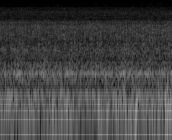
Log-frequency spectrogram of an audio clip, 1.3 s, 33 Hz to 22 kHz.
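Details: 2010 Chevy Silverado V8 after a head teardown that found a chewed-up lifter, with a new cam recommended: steady, even idle with no stumble; the scanner shows zero misfire counts, including the former cylinder 7, and no check engine light.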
